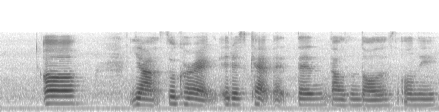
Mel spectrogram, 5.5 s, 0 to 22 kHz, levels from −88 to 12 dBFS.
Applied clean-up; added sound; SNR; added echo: none; none; none; none.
